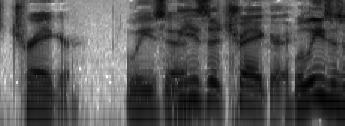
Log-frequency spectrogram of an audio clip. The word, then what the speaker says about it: Treyger: Liza Treyger. She's an actual friend of mine and I know how her name is. And it's not Treyger, it's Treyger. It's Treyger.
